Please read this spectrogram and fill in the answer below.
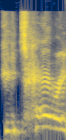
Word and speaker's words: Futera: I've been saying Futera. Yeah, Futera United is how I pronounce it. It's made up of the words future and era.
